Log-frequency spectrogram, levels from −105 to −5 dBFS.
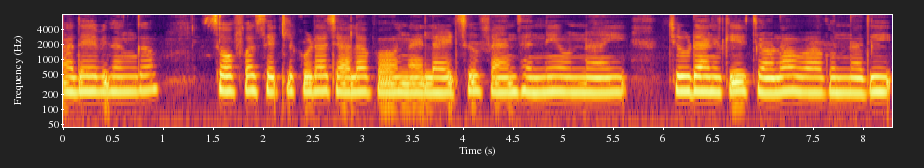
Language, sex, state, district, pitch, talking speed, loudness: Telugu, female, Andhra Pradesh, Sri Satya Sai, 220 Hz, 85 wpm, -14 LUFS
